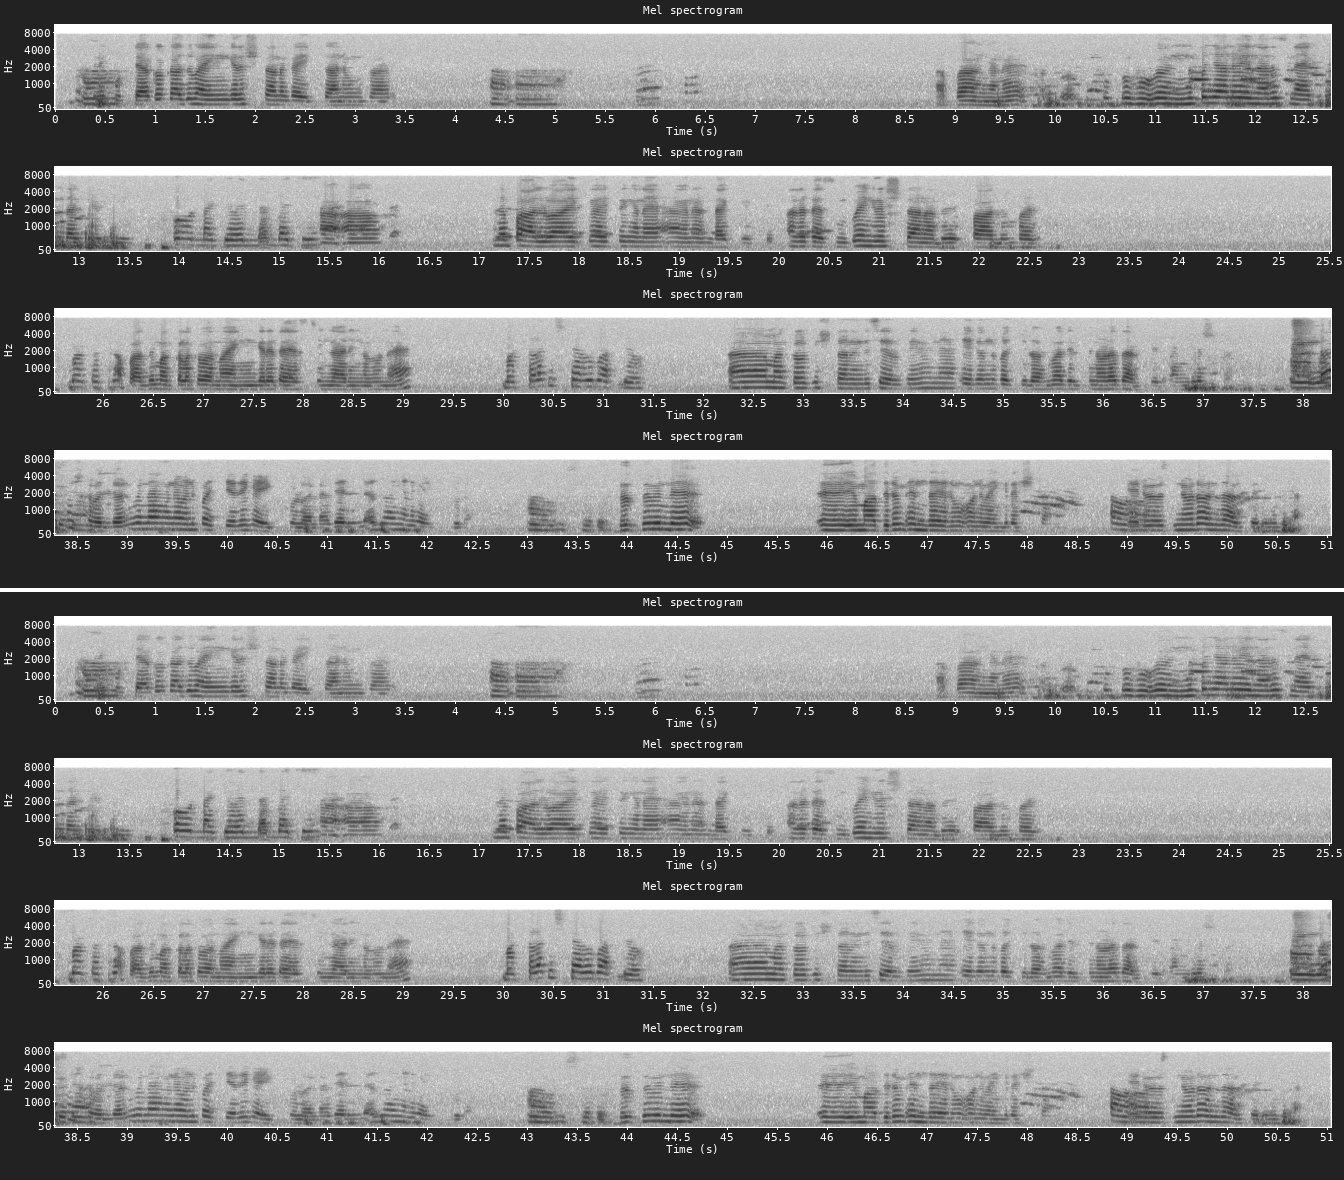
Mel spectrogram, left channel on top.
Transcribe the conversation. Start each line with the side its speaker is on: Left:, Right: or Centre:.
Left: പിന്നെ
Right: ആഹ്
Left: കുട്ടിയക്ക്. ക്കത് ഭയങ്കര ഇഷ്ട്ടാണ് കഴിക്കാനും കാ
Right: ആഹ്, ആഹ്.
Left: <unintelligible> അപ്പ അങ്ങനെ അപ്പൊ. ഇപ്പൊ ഇന്നിപ്പോ ഞാന് വൈകുന്നേരം സ്നാക്സ് ഇണ്ടാക്കി വെക്കും.
Right: ഓ ഒണ്ടാക്കിയോ എന്താണ്ടാക്കിയേ?
Left: ആഹ് ഇന്നിപ്പ അൽവായ്ക്കായിട്ട് ഇങ്ങനെ അങ്ങനെ ഇണ്ടാക്കി. നല്ല ടേസ്റ്റ് എനിക്ക് ഭയങ്കര ഇഷ്ട്ടാണ് അത് പാലും പഴോ
Right: മക്ക
Left: അപ്പൊ അത് മക്കളൊക്കെ പറഞ്ഞു ഭയങ്കര ടേസ്റ്റും കാര്യങ്ങളുംണേ.
Right: മക്കളൊക്കെ ഇഷ്ടാന്ന് പറഞ്ഞോ?
Left: ആ മക്കൾക്ക് ഇഷ്ട്ടാണ് എന്റെ ചെറുതിന് പിന്നെ എരിയൊന്നും പറ്റൂല. മധുരത്തിനോട തര ഭയങ്കര ഇഷ്ട.
Right: ഓ
Left: രണ്ടാക്കും
Right: മധുരാ
Left: ഇഷ്ട വല്ല്യവന് പിന്നെ അങ്ങനെ അവന് പറ്റിയതേ കഴിക്കുള്ളൂ അല്ലാതെ എല്ലാതും അങ്ങനെ കഴിക്കൂല.
Right: ആഹ് അത് ശെരി.
Left: അത് പിന്നെ ഏ മധുരള്ള എന്തായാലും ഓന് ഭയങ്കര ഇഷ്ട്ടാ.
Right: ഓ
Left: എരിവുള്ളതിനോട്
Right: ഓ
Left: വലിയ താല്പര്യമില്ല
